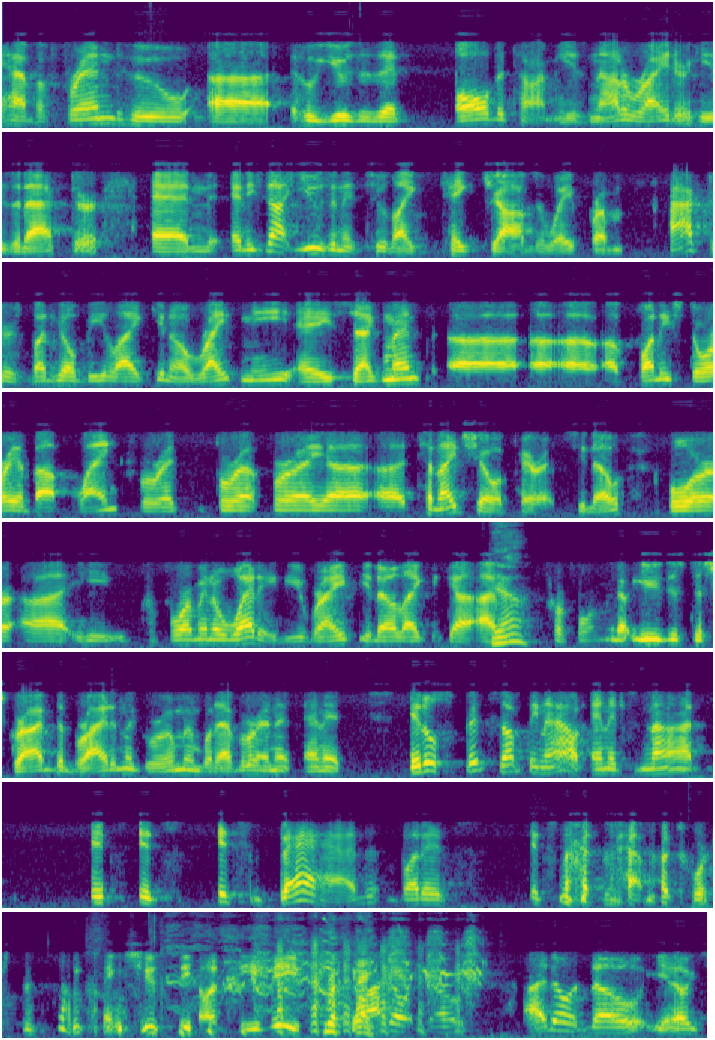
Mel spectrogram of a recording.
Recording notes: Calls. Phones.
